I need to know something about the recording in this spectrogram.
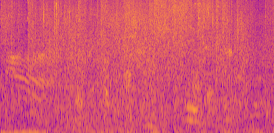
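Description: Energy weapons zap and hiss.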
